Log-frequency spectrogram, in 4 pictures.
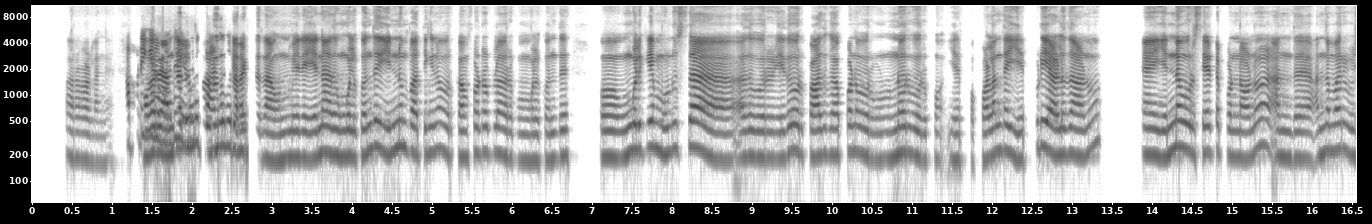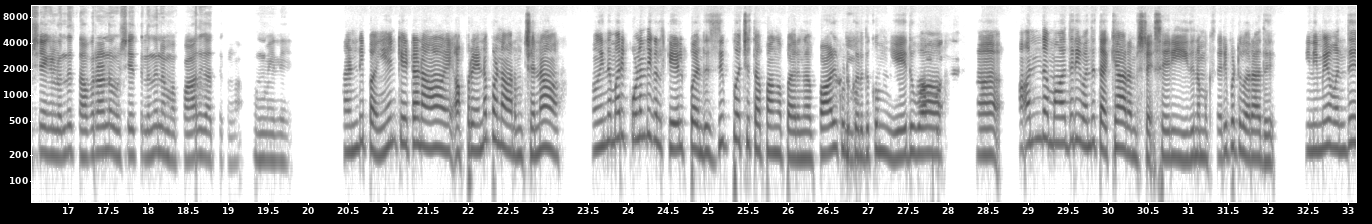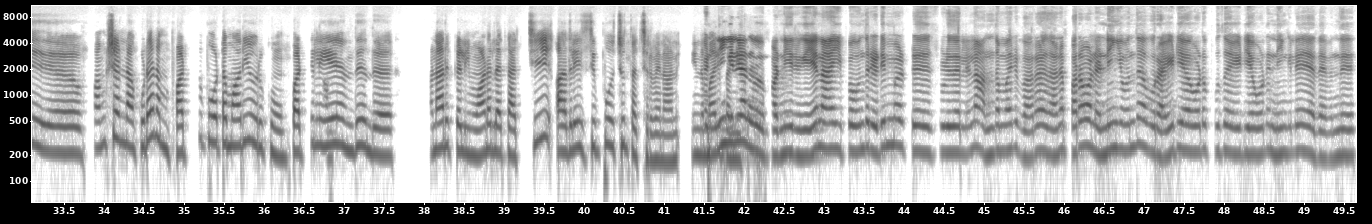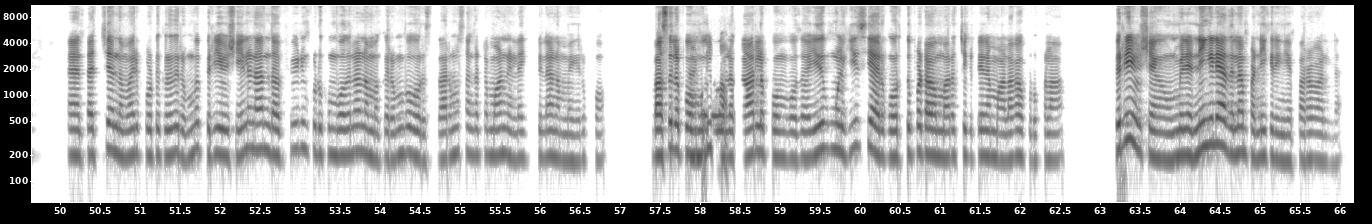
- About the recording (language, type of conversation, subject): Tamil, podcast, புதியவரை முதன்முறையாக சந்திக்கும்போது, உங்கள் உடைமுறை உங்களுக்கு எப்படி உதவுகிறது?
- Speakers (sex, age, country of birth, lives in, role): female, 25-29, India, India, guest; female, 35-39, India, India, host
- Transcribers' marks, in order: static; in English: "கம்ஃபர்டபிளா"; "மாதிரி" said as "மாரி"; distorted speech; "மாதிரியும்" said as "மாரியும்"; in English: "ஃபீடிங்"; in English: "ஈஸியா"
